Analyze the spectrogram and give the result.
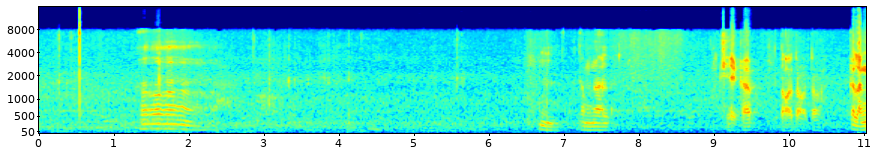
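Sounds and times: air conditioner whooshing: 0.0 - 11.0.

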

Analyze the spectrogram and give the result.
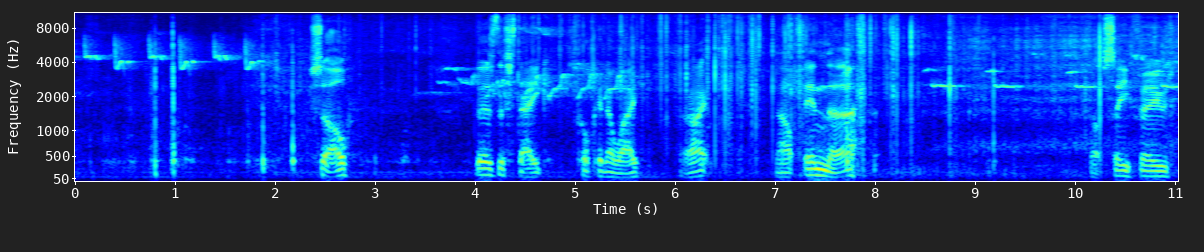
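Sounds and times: high bird whistles: 3.4 - 5.6, 8.4 - 11.0.

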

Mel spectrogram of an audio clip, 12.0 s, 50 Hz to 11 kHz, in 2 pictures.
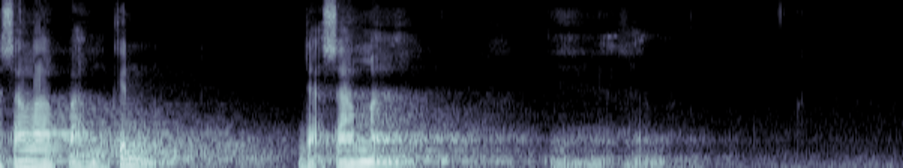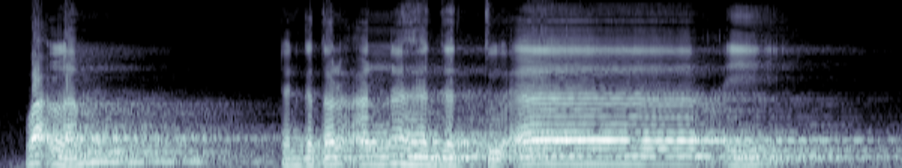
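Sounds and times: man reading aloud: 0.0 - 1.3, 2.0 - 3.0, 3.6 - 4.6, 6.2 - 11.8.

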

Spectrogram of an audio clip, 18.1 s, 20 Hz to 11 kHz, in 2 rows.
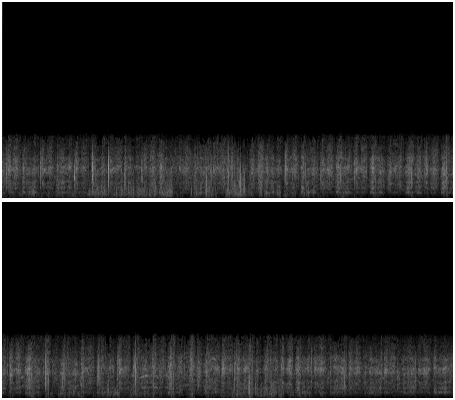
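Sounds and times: running footfalls: 0.0 - 18.0.

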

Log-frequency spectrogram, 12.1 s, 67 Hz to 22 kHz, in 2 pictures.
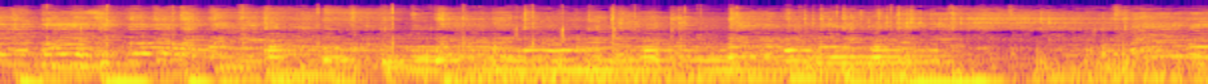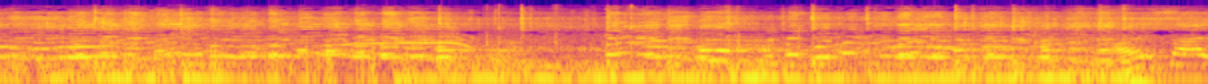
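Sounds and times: mexican folk dance music: 0.0 - 12.0.

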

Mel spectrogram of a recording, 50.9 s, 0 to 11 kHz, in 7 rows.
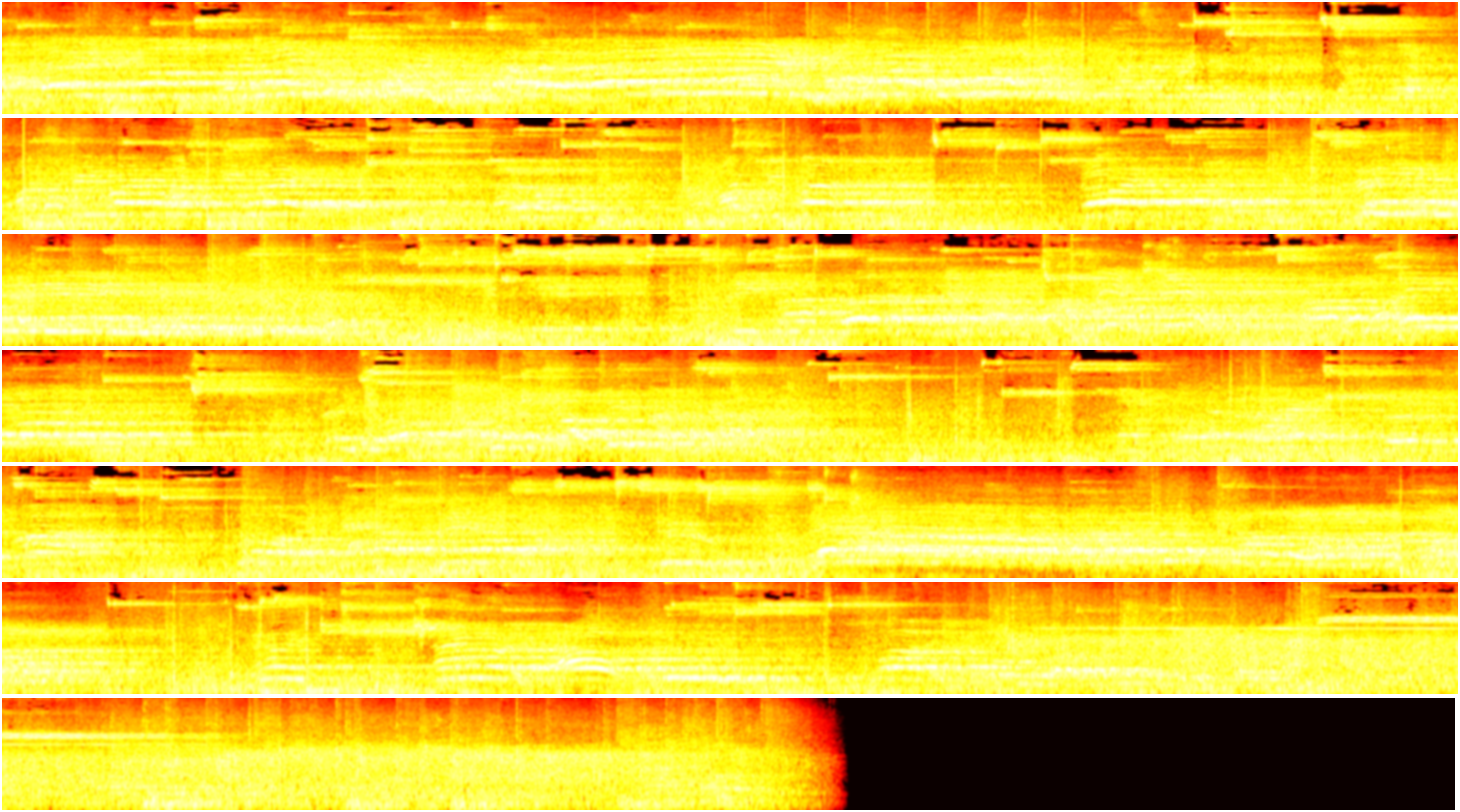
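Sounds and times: players' voices: 0.0 - 47.8.

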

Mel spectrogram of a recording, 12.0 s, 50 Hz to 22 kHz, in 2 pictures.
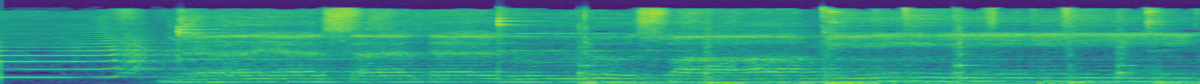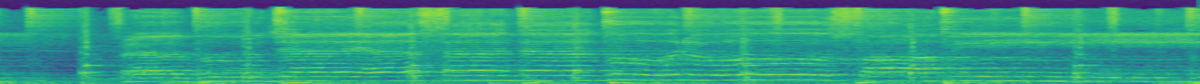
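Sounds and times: sharp percussive strikes: 0.8 - 12.0.

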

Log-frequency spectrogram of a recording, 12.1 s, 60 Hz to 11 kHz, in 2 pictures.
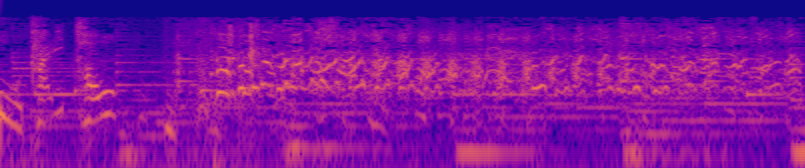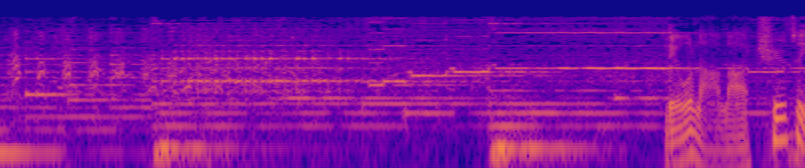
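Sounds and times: background music: 0.0 - 12.0
women laughing: 1.2 - 7.9.

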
